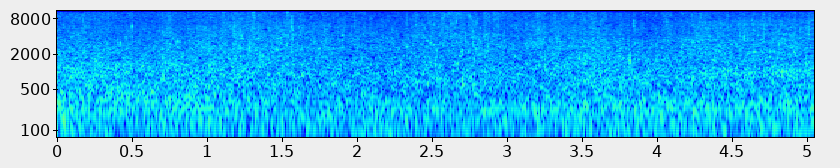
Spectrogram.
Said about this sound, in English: This is ocean water in Moloa'a Bay, Kauai, at a time of receding tide, swishing and gurgling over depressions in the reef.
